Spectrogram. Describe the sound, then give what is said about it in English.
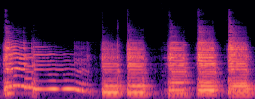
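An electric guitar through a JHS Morning Glory overdrive pedal plays a sustained, bending lead note, then hits five punchy, evenly spaced chord stabs, loud with no voices. “Um, over here I've, I've been using the JHS Morning Glory, which I'm really liking these days.”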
